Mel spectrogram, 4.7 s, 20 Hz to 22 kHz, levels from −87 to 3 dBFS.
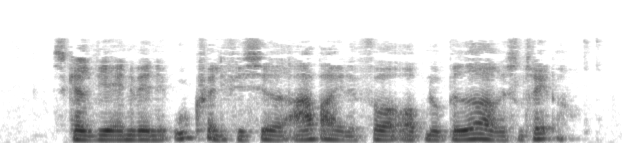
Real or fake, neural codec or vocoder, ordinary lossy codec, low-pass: real; none; MP3, 32 kbps; 7.2 kHz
